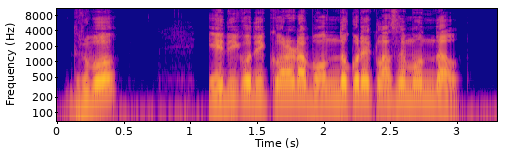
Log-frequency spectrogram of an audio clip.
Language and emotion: Bengali, angry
